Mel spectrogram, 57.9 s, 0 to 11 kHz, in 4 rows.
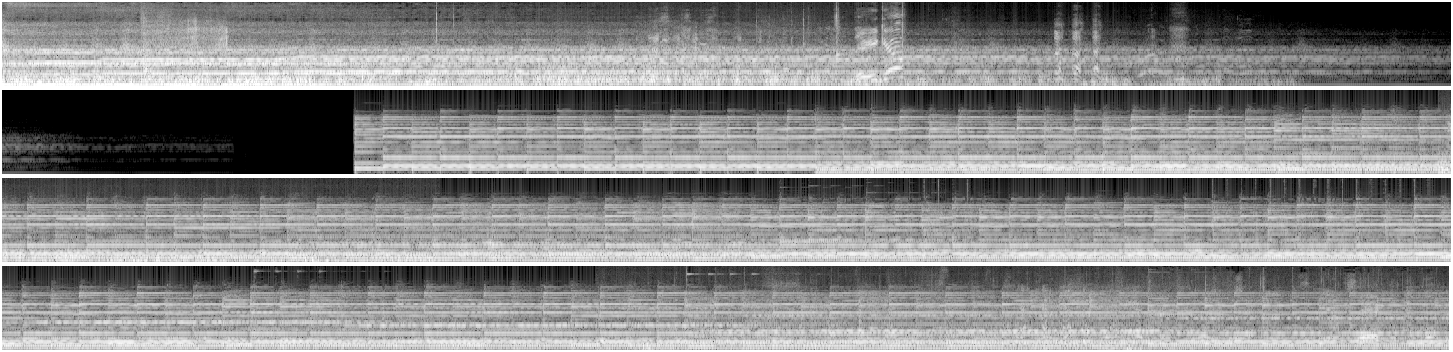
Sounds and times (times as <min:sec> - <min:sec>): Ambient music: 0:00.0 - 0:14.8, 0:18.0 - 0:57.9.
